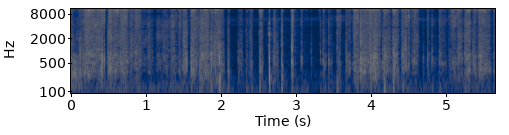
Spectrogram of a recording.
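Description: Two dark, stiff-bristled brushes, one in each hand, scrub fast across a large, dry, cracked, weathered fallen wooden log lying solid on grass outdoors. A rapid stream of broadband scratching and scraping strokes follows, with bright bristle hiss, short pauses, and sharper accented swipes in the middle.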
